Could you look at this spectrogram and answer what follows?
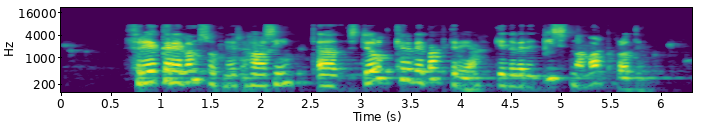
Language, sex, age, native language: Icelandic, female, 40-49, Icelandic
